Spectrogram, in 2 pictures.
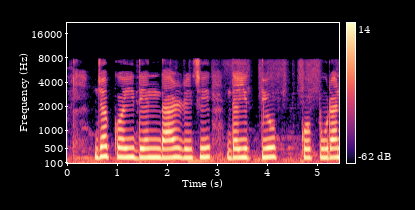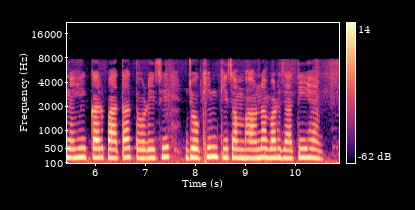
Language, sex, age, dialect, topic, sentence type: Hindi, female, 18-24, Marwari Dhudhari, banking, statement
